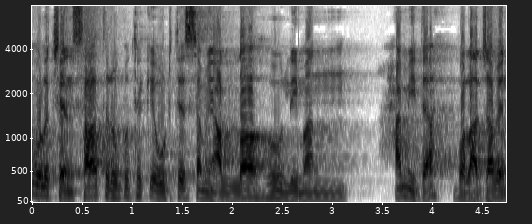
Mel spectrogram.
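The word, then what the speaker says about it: سمع الله لمن حمده: থামতে হবে সেখানে যেখানে মানুষ ওয়াকফ করবে, ওয়াকফ না করলে সেখানে আপনার হরকত থাকলে সেখানে সাকিন দেওয়ার সুযোগ নেই, বিশেষ করে শব্দের শেষে।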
